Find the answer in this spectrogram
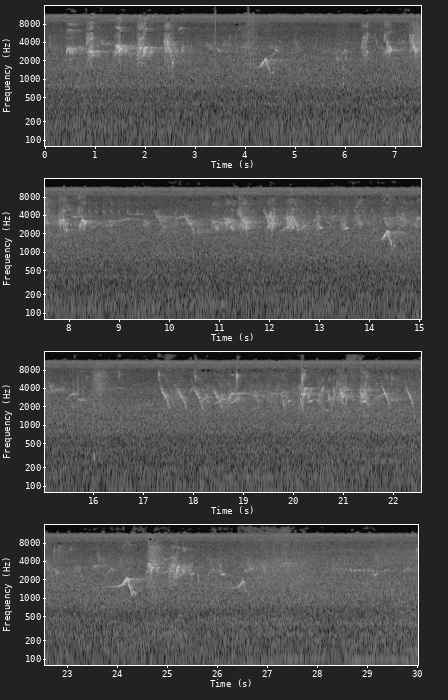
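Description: Wild birds chirping: many short, high chirps come and go throughout, with a louder rising-and-falling call three times, about ten seconds apart, over a steady background hiss.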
